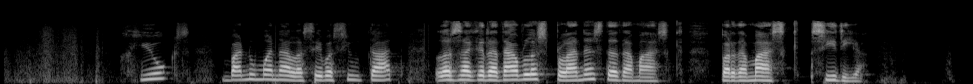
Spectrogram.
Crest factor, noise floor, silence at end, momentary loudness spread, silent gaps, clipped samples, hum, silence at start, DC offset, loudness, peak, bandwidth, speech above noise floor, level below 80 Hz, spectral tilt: 18 dB; -63 dBFS; 1.1 s; 12 LU; none; under 0.1%; none; 1.4 s; under 0.1%; -19 LUFS; -2 dBFS; 8.2 kHz; 44 dB; -60 dBFS; -4.5 dB/octave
